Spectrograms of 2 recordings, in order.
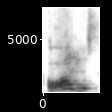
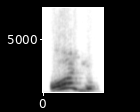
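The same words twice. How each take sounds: First: "olhos" with an open first vowel, as "ólhos". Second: "olho" with a closed first vowel, as "ôlho". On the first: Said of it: "ela é aberta". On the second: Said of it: "o som da vogal O é fechada". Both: Shown as a demonstration.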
